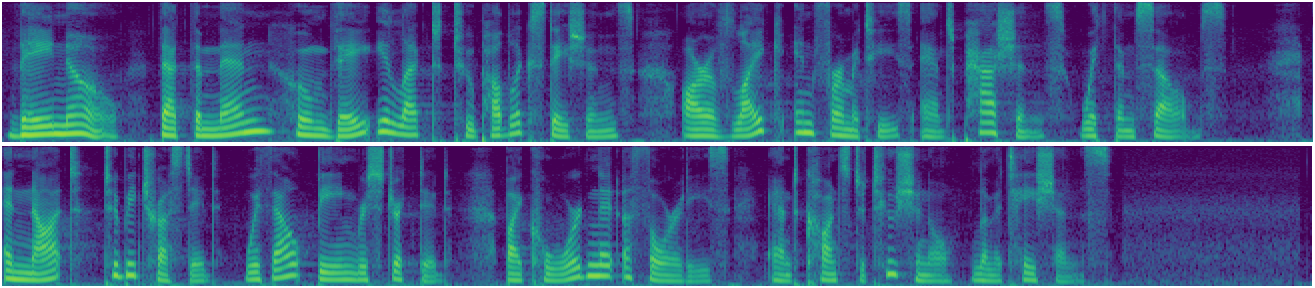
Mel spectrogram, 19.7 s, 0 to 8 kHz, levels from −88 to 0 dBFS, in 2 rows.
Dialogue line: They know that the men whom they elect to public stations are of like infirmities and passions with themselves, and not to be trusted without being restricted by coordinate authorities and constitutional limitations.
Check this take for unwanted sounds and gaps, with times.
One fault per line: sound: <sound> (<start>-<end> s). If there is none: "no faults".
no faults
